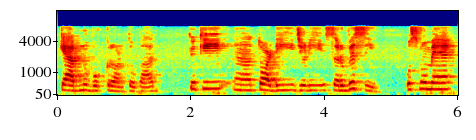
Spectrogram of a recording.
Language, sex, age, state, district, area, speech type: Punjabi, female, 45-60, Punjab, Mansa, urban, spontaneous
